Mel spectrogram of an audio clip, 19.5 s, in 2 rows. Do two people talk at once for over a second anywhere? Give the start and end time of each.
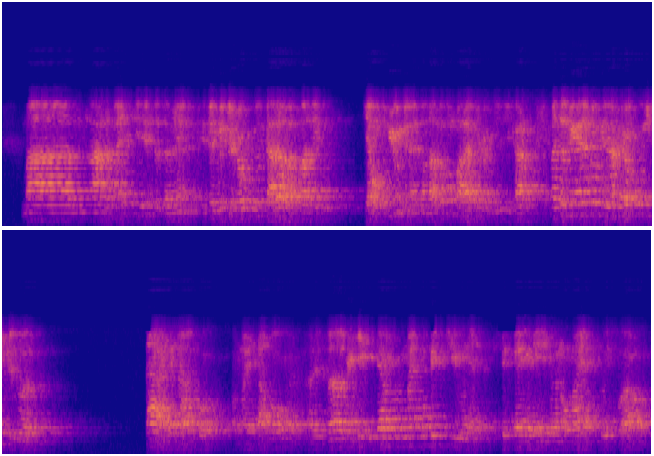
none

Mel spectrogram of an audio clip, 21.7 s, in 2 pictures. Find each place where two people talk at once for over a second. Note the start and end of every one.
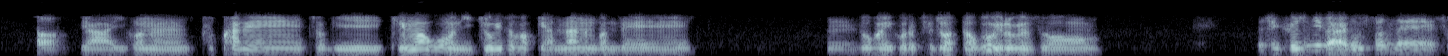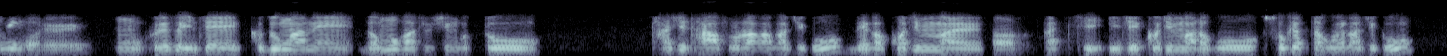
none

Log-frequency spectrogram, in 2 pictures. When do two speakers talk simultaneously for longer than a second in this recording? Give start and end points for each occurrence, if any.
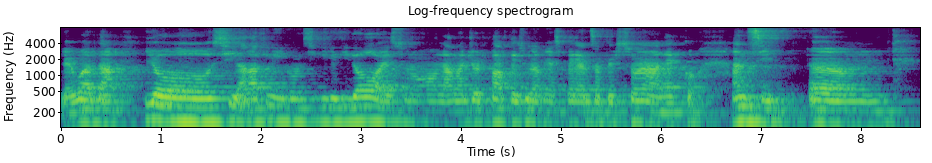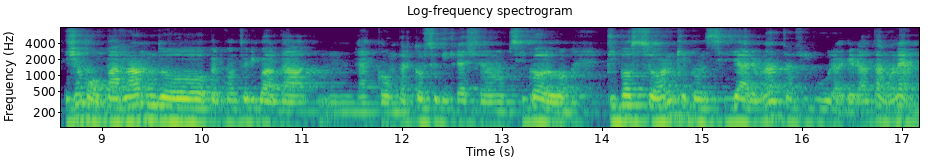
none

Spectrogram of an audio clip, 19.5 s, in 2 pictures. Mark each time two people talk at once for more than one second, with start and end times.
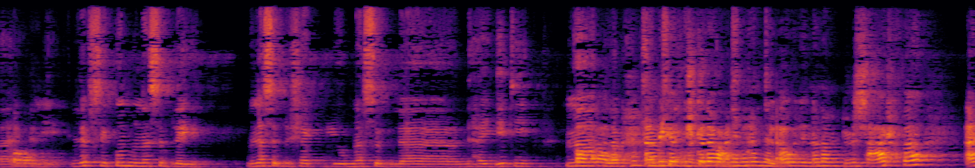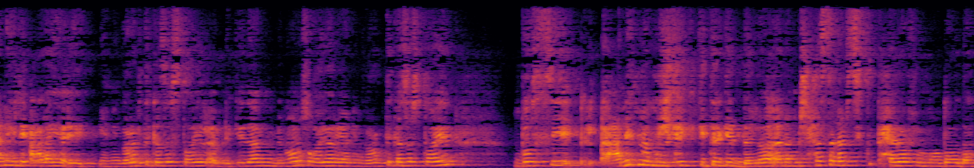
5.8-7.5

